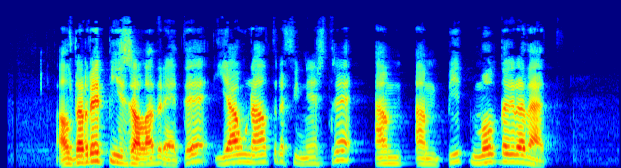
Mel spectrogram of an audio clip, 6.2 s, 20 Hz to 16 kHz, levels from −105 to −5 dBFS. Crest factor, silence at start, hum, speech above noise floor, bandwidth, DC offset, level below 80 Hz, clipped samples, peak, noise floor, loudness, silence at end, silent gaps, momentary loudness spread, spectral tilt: 22 dB; 0.6 s; none; 52 dB; 8.8 kHz; under 0.1%; -76 dBFS; under 0.1%; -4 dBFS; -77 dBFS; -25 LUFS; 0.8 s; none; 18 LU; -6 dB/octave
